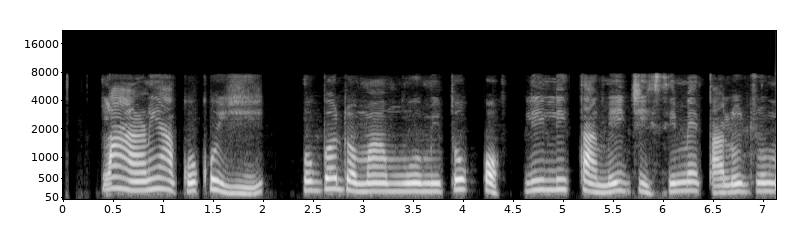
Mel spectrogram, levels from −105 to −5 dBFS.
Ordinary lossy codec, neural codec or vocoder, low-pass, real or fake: none; none; none; real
